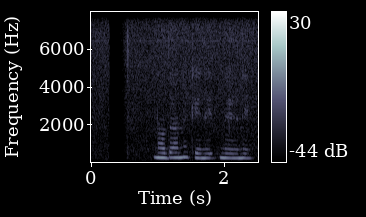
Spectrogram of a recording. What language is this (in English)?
Sinhala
